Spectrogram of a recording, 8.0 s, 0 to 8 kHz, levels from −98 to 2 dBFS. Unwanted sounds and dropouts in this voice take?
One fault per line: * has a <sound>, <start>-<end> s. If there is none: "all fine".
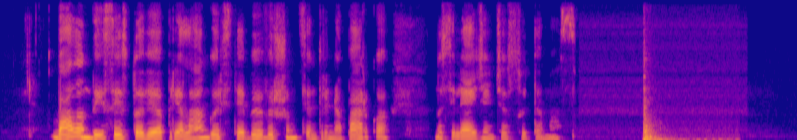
* has a thud, 6.4-7.4 s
